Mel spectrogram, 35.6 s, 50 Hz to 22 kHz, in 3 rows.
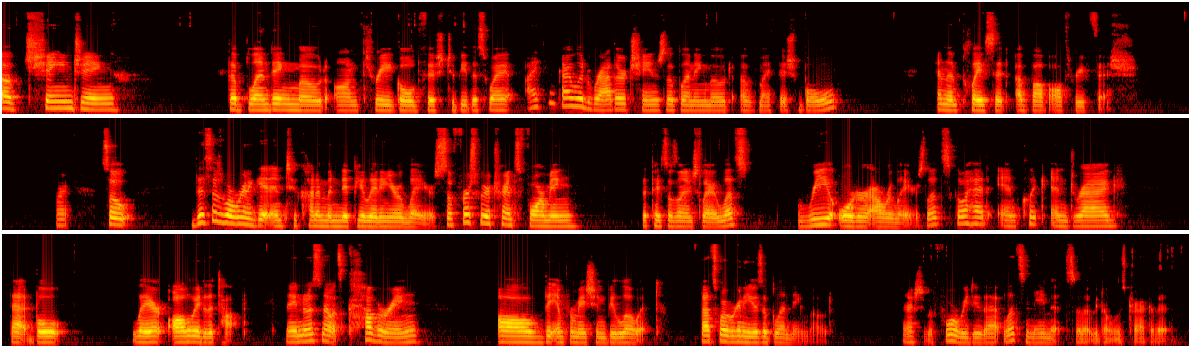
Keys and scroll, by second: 35.1-35.6 typing.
